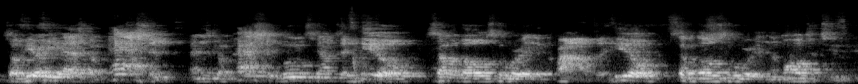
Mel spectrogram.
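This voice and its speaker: A man's voice: medium pitch, normal speed, few pauses. A man as pastor, preaching a sermon with a folksy manner, often saying "Amen" and chuckling between points. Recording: echoey church room from far off, faint background noise.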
